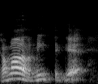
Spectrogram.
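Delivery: squeaky, very high cartoon bunny voice. Reading a cartoon rabbit's line aloud: cartoon rabbit voice. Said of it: "That's perfect voice".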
